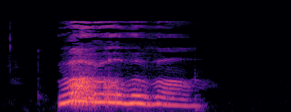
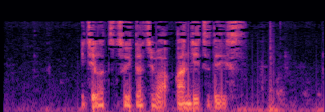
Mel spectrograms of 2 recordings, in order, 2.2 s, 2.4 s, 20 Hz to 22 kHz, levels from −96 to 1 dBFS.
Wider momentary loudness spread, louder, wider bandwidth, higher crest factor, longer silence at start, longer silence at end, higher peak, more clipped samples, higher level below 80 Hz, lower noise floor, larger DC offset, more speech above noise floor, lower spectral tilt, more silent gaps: about the same, 15 LU vs 17 LU; second, -30 LUFS vs -25 LUFS; about the same, 11.5 kHz vs 12 kHz; about the same, 20 dB vs 22 dB; second, 0.45 s vs 0.6 s; first, 0.7 s vs 0 s; second, -12 dBFS vs -6 dBFS; neither; second, -78 dBFS vs -46 dBFS; first, under -90 dBFS vs -55 dBFS; neither; first, over 60 dB vs 29 dB; first, -4.5 dB/octave vs -3 dB/octave; neither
